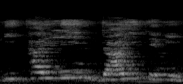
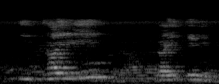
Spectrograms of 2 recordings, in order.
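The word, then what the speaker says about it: ethylenediamine: এটা হচ্ছে ইথাইলিন ডাই এমিন। কি উচ্চারণটা? ইথাইলিন ডাই এমিন।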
